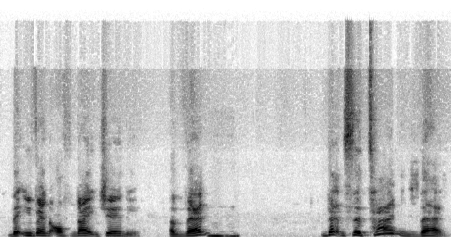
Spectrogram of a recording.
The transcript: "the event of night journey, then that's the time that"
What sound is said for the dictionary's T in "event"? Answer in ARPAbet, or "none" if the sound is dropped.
T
